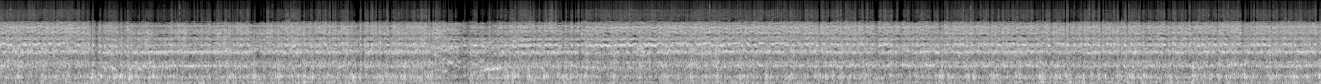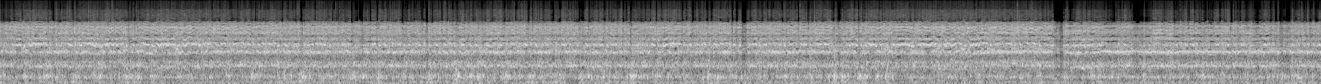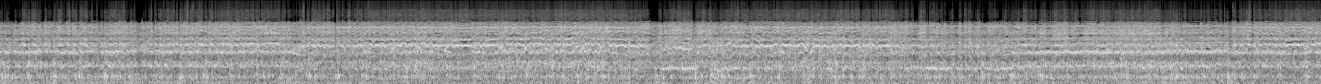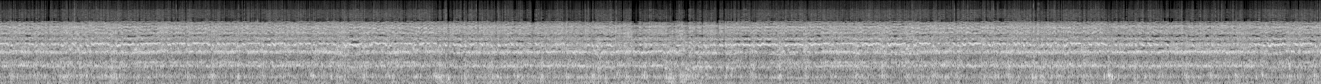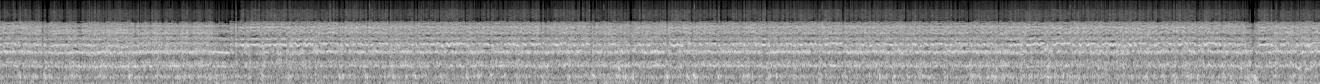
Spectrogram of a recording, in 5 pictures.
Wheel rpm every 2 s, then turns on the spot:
220, 230, 190, 220, 230, 230, 230, 230, 230, 230, 230, 220, 230, 230, 230, 200, 200, 200, 210, 230, 230, 230, 240, 220, 230, 230, 230, 220, 230, 230, 230, 230, 230.
none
